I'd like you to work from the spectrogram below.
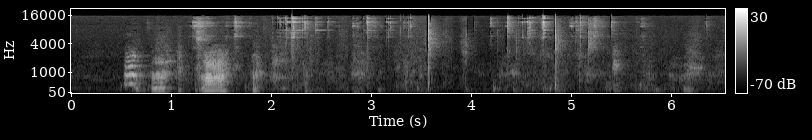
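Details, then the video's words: Basset Hounds Tracker and puppy Ranger rough housing together; a couple of loud harmonic growly barks early, then scuffling, thumps and softer vocal noises. "Basset Hounds playing"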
